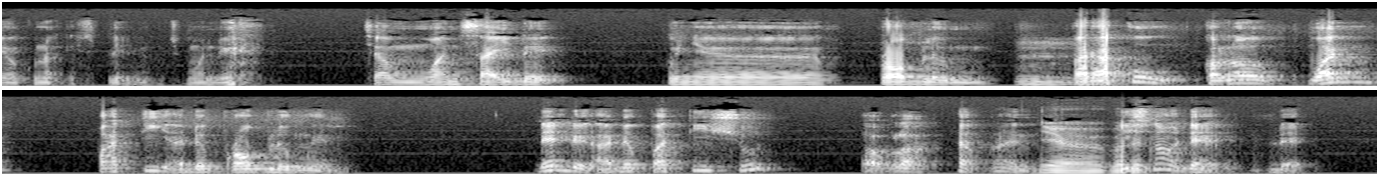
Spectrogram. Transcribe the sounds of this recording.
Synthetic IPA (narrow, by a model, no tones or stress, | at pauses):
akuna̰ʔɛ̰ksplḛnmat͡ʃamanə | mat͡ʃamwansajdət̪̚ | puɲə | pɾɔbləmpadaakukalawwan | pat̪iadəpɾɔbləmkan | dɛndəʔadəpat̪iʃut̚ | t̪a̰plaht̪ap̚kanjasnɔt̚dɛt̚ | dɛt̚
